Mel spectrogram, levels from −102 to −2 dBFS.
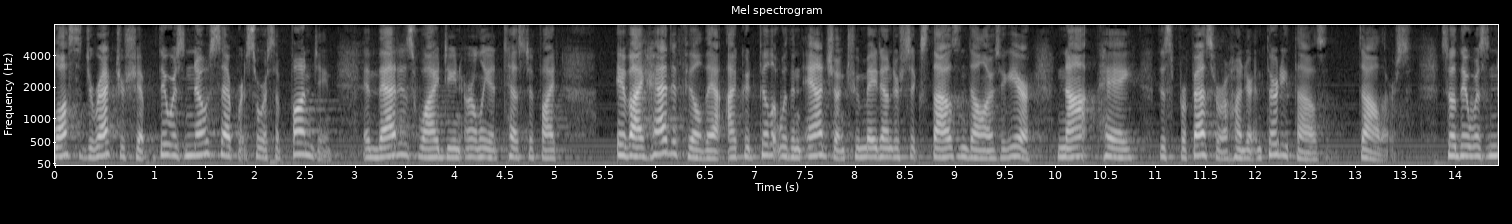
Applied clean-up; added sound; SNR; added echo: none; none; none; none.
